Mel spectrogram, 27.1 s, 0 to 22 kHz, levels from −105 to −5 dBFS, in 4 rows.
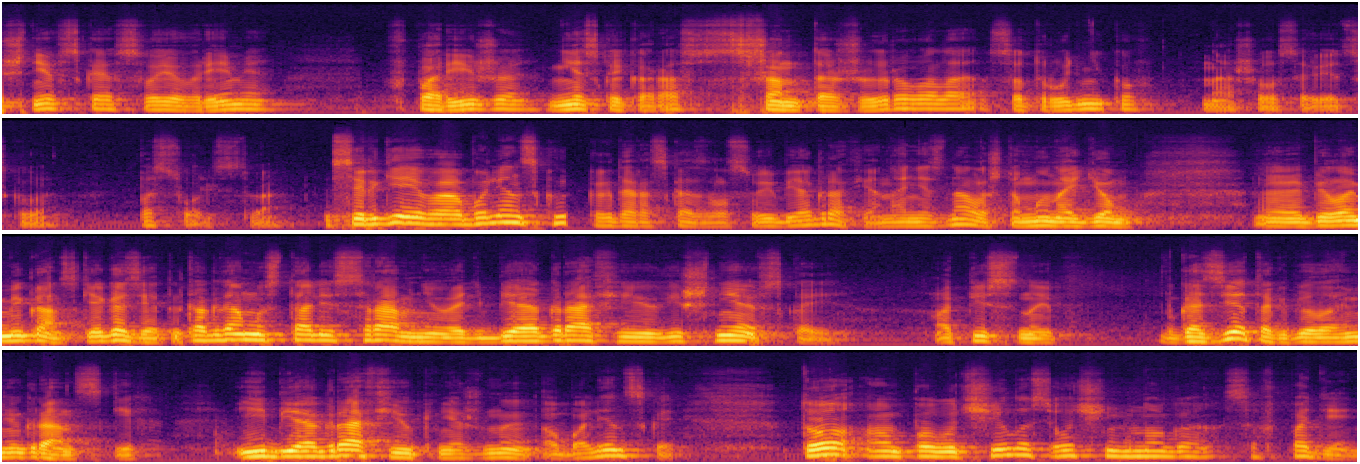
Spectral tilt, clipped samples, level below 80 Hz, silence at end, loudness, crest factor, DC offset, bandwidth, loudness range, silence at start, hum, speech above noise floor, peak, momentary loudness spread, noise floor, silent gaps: -7.5 dB/octave; under 0.1%; -54 dBFS; 0 s; -21 LUFS; 20 dB; under 0.1%; 12 kHz; 7 LU; 0 s; none; 31 dB; -2 dBFS; 17 LU; -51 dBFS; none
